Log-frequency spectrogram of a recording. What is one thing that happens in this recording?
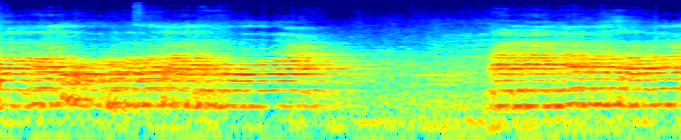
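A group of men and women chant a prayer together in a steady drone, pausing briefly before starting again.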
